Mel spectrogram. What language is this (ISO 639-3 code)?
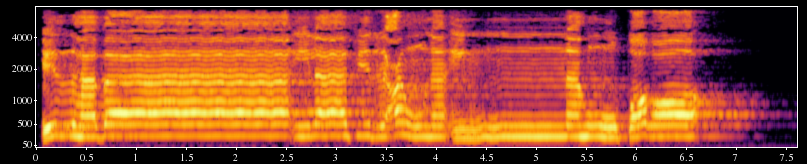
ara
